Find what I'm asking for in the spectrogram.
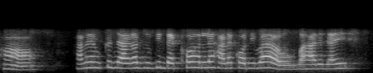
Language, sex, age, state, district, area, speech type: Odia, female, 30-45, Odisha, Sambalpur, rural, conversation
